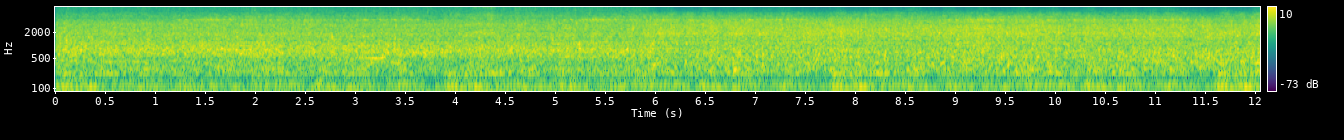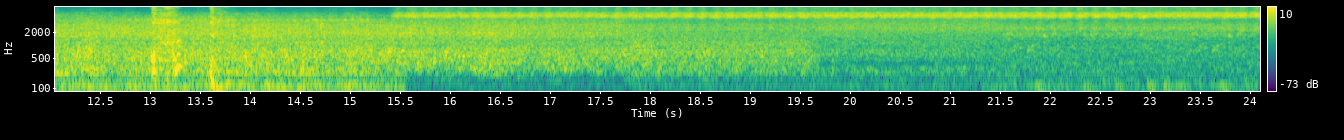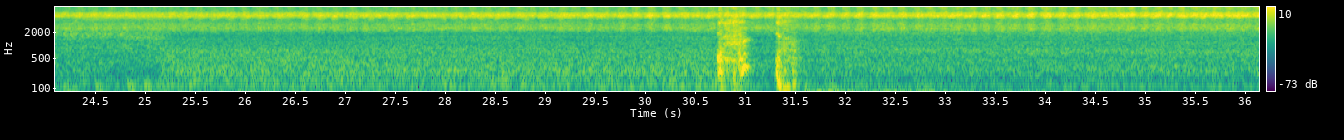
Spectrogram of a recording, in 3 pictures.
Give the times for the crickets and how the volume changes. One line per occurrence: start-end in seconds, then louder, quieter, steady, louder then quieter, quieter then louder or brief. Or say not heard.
0.0-36.0 louder.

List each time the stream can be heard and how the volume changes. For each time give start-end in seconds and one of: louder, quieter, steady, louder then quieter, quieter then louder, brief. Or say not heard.
0.0-36.0 quieter.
